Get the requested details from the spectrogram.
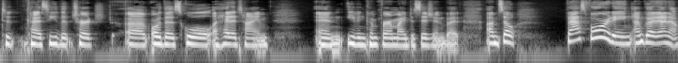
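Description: A woman with an ordinary speaking voice talks at a medium pitch and moderate pace, keeping her intonation fairly even. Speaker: wife and podcast guest. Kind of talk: casual chat.

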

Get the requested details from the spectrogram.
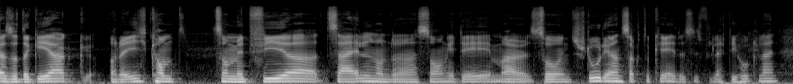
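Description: Speaking with a plain, everyday voice, a man holds a medium pitch, moderate pace and fairly even intonation. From Austria, Styria. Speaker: musician. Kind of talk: interview. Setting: studio.

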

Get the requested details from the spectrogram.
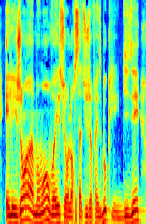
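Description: Here a man speaks with a fairly low pitch. His intonation is lively. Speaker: guest from Tunisia discussing the revolution. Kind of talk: casual chat. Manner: halting.

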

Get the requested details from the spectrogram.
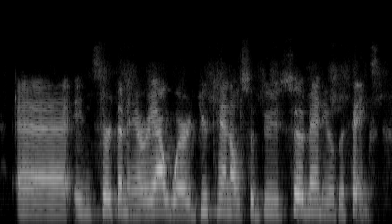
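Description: In a Spanish accent, a woman speaks at a moderate pace in a high voice. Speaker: international SEO consultant. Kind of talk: interview. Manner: frequent word repetitions.

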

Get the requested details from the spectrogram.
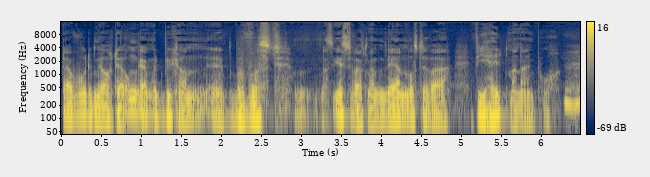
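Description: Using a fairly low pitch with vocal fry and a dark, mellow tone, a man speaks at a moderate pace with fairly even intonation. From northern Germany, Lower Saxony coast. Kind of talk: interview. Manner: halting.

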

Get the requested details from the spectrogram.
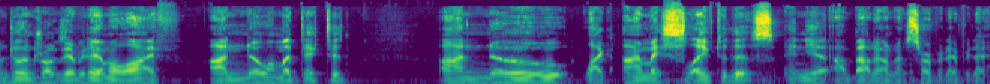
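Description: At a very fast pace, a man with a Southern US accent speaks in a fairly low pitch on a very clean recording with a silent background. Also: fairly even intonation. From US South (Auburn, Alabama). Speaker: pastor. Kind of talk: casual chat.

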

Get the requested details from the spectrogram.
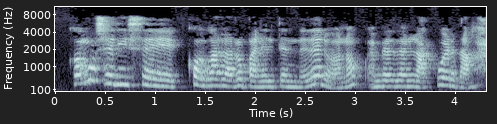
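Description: This woman has a plain, everyday voice, talking at a moderate pace with ordinary pitch variation. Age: 30s. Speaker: translator and mother. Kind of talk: interview.

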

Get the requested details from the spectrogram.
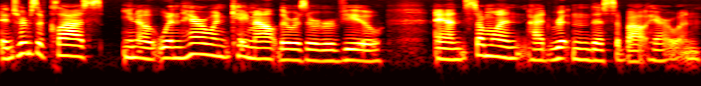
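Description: A woman's fairly low voice in an Appalachian accent, fairly slow and very even in loudness, with ordinary pitch variation, on a very clean recording with a silent background. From West Virginia, Logan. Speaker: documentary filmmaker. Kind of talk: interview.

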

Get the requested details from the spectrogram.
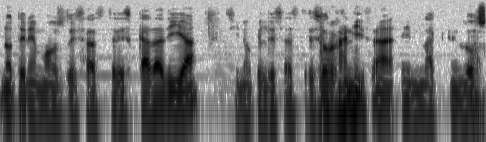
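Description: Using an ordinary speaking voice, a man talks at a fairly low pitch with fairly even intonation. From Spain, Zaragoza. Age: 50s. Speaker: pediatrician. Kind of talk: interview.

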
